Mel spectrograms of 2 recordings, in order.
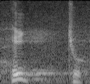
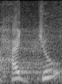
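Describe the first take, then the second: First: The first vowel is a close 'i'. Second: The first vowel is an open 'a'. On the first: "Boleh baris ke bawah" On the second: "Nang baris ke atas"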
